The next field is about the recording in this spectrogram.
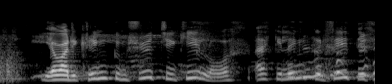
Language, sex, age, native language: Icelandic, male, 11, Icelandic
